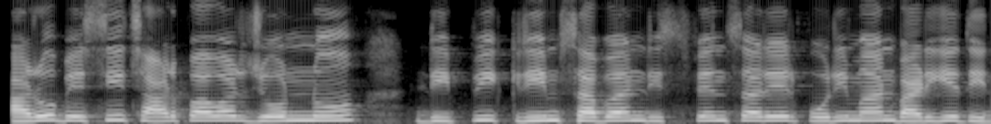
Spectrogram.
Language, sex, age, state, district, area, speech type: Bengali, female, 18-30, West Bengal, Paschim Bardhaman, rural, read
